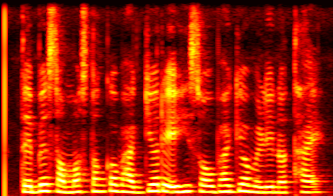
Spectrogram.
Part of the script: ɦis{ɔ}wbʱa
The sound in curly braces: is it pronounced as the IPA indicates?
yes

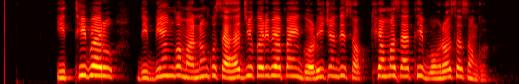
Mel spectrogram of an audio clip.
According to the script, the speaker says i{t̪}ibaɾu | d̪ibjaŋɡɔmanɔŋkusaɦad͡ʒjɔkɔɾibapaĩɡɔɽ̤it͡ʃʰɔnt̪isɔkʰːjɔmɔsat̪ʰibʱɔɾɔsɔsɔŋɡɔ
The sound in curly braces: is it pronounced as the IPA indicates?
no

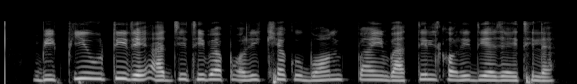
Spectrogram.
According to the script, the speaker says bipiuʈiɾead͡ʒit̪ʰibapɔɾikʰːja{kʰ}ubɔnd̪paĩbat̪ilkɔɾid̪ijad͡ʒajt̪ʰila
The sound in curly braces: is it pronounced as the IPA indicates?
no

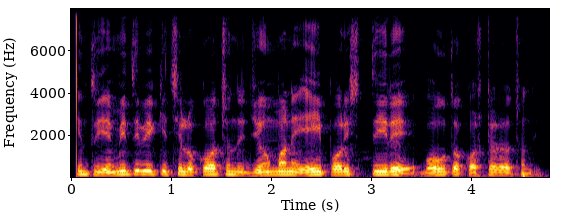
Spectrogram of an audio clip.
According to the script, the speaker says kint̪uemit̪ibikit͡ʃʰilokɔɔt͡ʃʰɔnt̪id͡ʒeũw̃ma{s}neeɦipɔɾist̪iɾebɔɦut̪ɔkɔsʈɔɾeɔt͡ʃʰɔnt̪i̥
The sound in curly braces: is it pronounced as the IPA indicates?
no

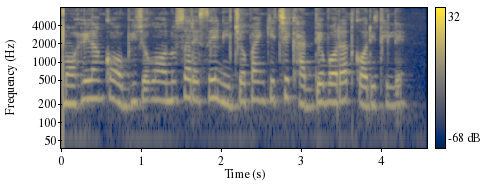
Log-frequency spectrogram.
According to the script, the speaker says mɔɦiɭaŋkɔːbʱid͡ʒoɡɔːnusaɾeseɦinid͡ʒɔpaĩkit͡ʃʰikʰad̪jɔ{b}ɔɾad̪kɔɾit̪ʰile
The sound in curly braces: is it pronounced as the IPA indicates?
yes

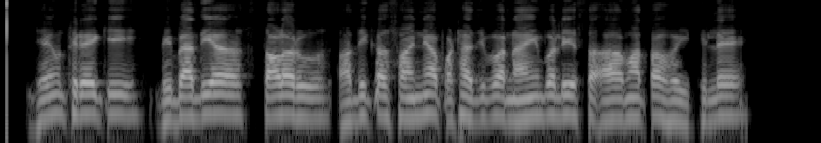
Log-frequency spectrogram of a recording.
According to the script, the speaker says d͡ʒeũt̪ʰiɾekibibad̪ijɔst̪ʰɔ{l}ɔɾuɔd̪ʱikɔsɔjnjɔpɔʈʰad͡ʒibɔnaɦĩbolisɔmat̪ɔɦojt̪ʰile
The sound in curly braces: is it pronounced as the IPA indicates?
no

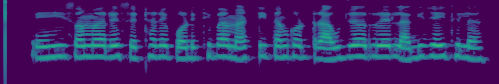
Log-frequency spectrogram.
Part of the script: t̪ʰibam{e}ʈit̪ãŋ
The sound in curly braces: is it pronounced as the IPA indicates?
no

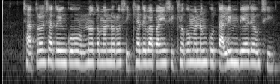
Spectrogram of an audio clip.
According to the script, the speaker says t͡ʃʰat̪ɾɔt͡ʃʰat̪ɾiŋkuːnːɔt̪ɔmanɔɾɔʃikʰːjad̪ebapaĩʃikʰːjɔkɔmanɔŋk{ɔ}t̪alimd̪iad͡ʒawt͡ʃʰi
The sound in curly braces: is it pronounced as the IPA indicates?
no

